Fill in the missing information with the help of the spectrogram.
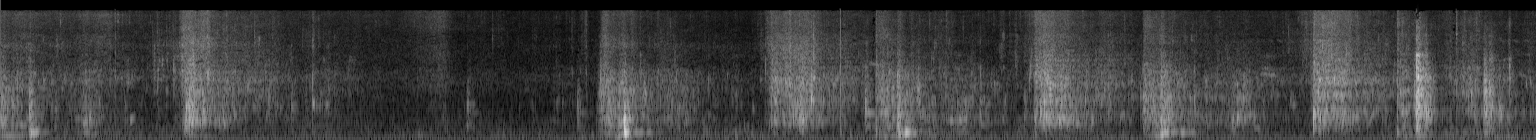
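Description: Muddy water splashing and sloshing as a plastic bucket is dipped into a shallow ditch and the water thrown out, a splash about every second: bailing water out of the ditch.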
